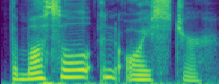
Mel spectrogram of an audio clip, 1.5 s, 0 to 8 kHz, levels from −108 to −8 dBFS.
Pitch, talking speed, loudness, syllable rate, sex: 195 Hz, 165 wpm, -19 LUFS, 5.0 syllables/s, female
